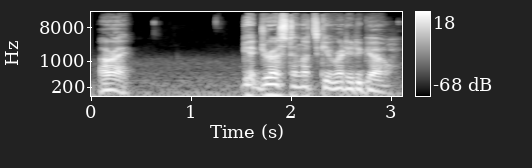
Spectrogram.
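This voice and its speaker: Man acting as a very deep-voiced folksy space bounty hunter. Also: slightly rough, exaggerated voice. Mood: urgent, steady. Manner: folksy, unhurried, reassuring. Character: folksy, loyal male space bounty hunter, steady and protective. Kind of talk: intimate audio roleplay acting.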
